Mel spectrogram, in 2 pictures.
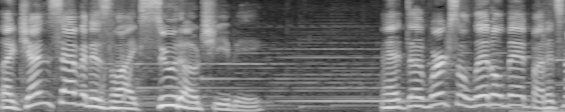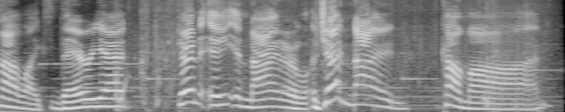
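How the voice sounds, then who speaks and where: Playing a video game on stream, a man trades blunt, casual banter with viewers, full of slang, swearing, and playful opinions. His high-pitched voice is very animated yet slow-paced, with a fairly bright tone, and faint music sits in the background.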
